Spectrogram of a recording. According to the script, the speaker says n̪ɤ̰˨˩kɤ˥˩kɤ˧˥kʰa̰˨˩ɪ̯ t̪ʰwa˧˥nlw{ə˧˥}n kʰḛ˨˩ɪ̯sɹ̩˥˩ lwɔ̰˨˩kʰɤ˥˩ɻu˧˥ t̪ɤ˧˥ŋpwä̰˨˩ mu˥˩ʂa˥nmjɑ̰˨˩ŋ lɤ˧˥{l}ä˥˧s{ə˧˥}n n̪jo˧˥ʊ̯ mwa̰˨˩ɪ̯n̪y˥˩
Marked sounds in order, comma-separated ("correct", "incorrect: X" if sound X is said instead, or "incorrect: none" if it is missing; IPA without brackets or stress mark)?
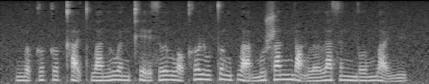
correct, correct, incorrect: ə˥˩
